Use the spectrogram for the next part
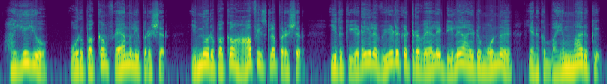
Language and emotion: Tamil, fearful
